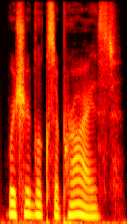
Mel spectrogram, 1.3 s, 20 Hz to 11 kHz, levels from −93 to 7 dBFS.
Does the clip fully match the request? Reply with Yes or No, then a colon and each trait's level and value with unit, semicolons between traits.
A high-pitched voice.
No: medium, 150 Hz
